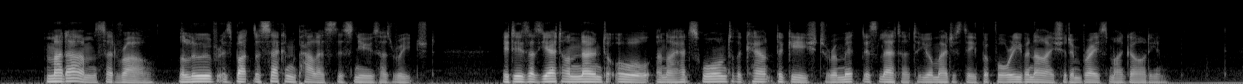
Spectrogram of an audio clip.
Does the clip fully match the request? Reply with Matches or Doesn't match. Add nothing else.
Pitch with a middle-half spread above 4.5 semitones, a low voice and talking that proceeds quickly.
Doesn't match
